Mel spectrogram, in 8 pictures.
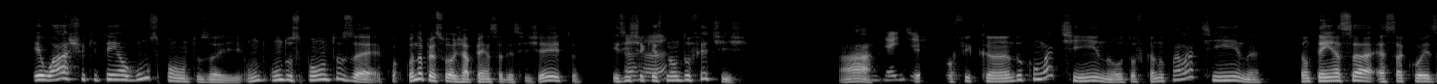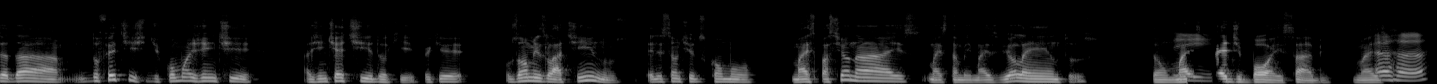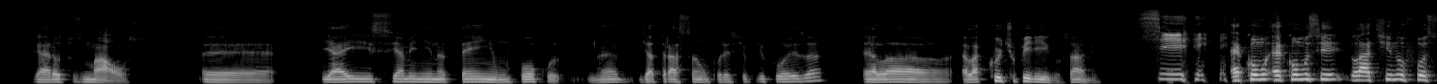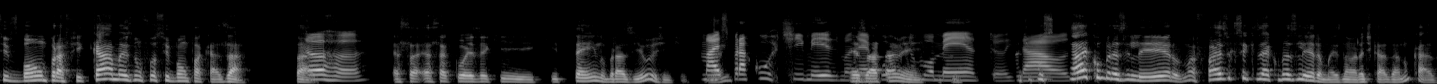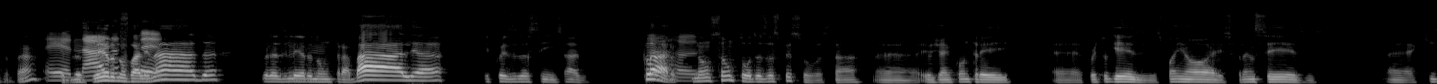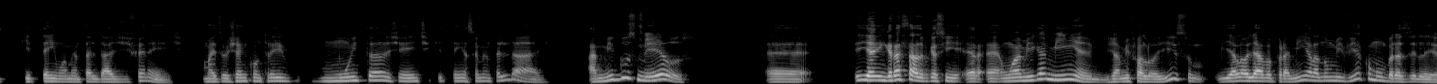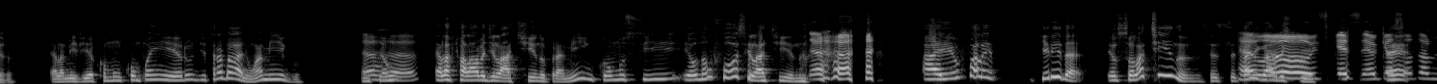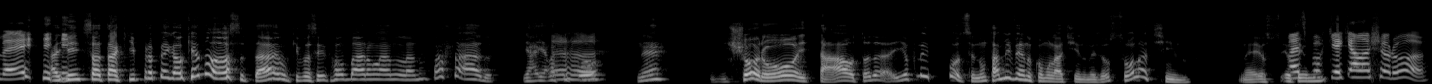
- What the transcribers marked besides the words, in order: in English: "bad boy"; unintelligible speech; laugh; chuckle; laugh
- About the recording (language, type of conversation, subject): Portuguese, advice, Como posso conciliar um relacionamento com valores fundamentais diferentes?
